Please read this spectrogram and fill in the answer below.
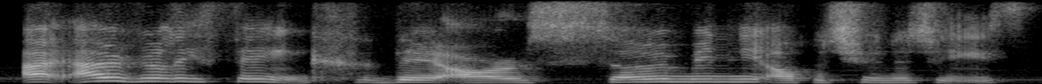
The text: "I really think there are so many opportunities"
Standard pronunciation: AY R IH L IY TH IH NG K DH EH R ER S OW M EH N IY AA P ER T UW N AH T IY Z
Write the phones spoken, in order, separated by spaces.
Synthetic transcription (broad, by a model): AY R IH L IY TH IH NG K DH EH R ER S OW M EH N IY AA P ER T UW N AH T IY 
